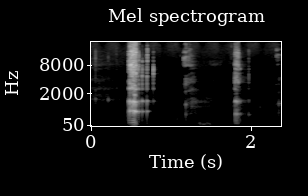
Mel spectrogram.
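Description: A loud burp with a raspy, wet quality, followed by a softer gurgling stretch and a second shorter belch. Nobody speaks, and it is quiet in between.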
